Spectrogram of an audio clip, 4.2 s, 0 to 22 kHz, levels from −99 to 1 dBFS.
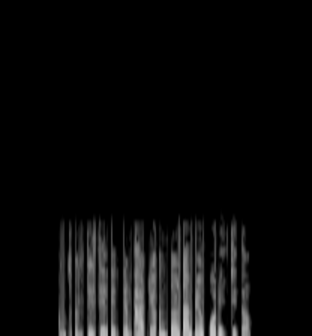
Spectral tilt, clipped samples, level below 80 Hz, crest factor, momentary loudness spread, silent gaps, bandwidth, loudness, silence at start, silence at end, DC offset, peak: -6 dB/octave; under 0.1%; -68 dBFS; 22 dB; 16 LU; 1.12-1.17 s, 1.59-1.64 s, 2.24-2.28 s, 2.74-2.79 s, 3.03-3.08 s, 3.18-3.23 s; 7.6 kHz; -33 LUFS; 0.8 s; 0.85 s; under 0.1%; -12 dBFS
